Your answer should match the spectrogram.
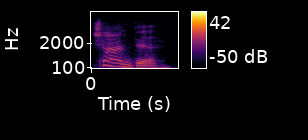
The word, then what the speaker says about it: Chanda: And it's Chanda, Gio. I've been saying it wrong.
